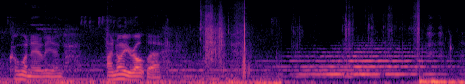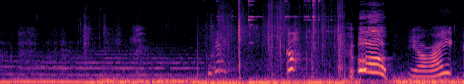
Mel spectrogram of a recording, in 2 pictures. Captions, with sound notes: Come on alien... I know you're out there... (Twig Snapping) (Ominous Music) AHHH You alright?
